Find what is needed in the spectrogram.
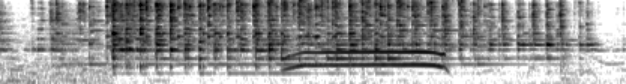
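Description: A handheld cowbell-style bell shaken rapidly and hard for about three seconds, clanging continuously with its ringing tones held underneath. A voice holds one long loud shout over it in the middle.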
